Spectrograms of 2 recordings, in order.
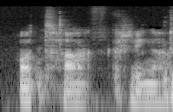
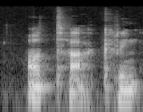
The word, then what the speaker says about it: Ottakringer: Darauf, darauf, darauf ein Schlückchen Ottakringer. Du kannst es, wie, wie oft trinkst du es jetzt? Du kannst es immer noch nicht aussprechen. Otterkring. Ach.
